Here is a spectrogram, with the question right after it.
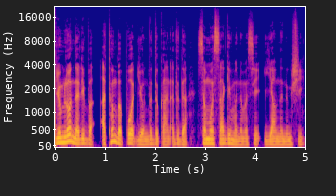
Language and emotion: Manipuri, happy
